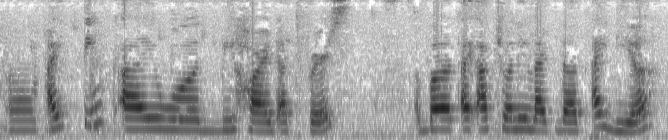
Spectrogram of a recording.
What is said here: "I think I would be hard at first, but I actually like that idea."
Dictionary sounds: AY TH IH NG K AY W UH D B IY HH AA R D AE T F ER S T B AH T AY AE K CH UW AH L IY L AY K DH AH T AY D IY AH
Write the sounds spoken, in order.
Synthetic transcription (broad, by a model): AY T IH NG K AY W UH D B IY HH AA R D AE T F ER S T B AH T AY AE K CH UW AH L IY L AY K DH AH T AY D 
